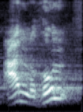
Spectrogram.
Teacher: نون میں اظہار ہوگا، نون کو ظاہر کر کے جلد پڑھیں گے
